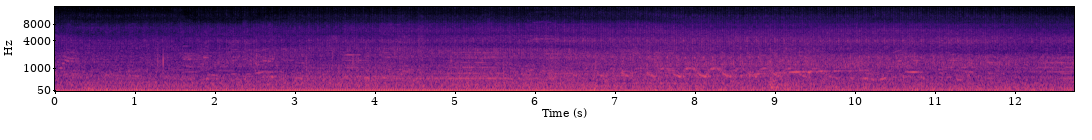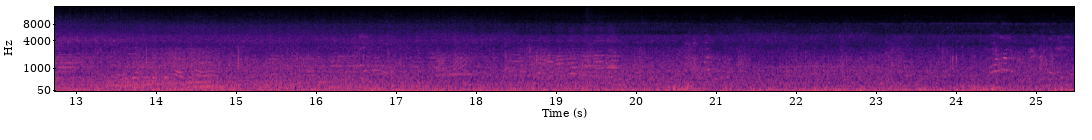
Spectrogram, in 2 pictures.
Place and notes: Chigorodó, Chigorodó, Antioquia, Colombia - Plaza de Chigorodó y alrededores
Soundwalk around Chigorodó's market place.
By the time the recording was made the market was already closing down. There wasn't any pre-established route. It was more a derive exercise in which I followed my ears everywhere.
Zoom H2n with a DIY stereo headset with Primo E172 mic capsules.
The entire collection of Chigorodó's recordings on this link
